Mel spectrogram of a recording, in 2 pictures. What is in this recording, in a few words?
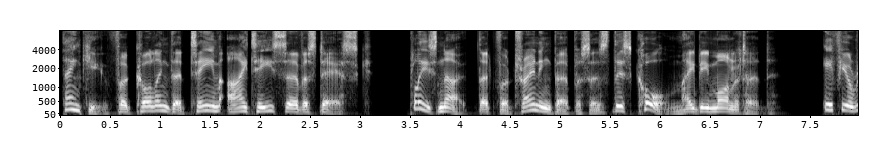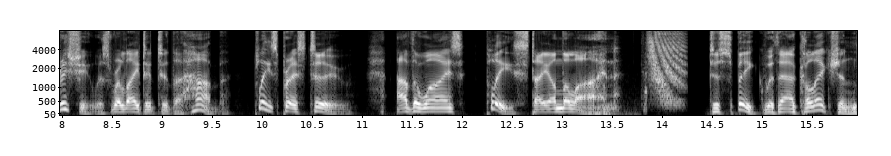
IVR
